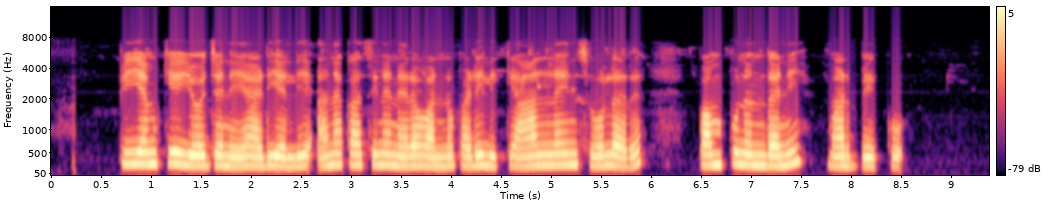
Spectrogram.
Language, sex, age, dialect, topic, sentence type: Kannada, female, 41-45, Coastal/Dakshin, agriculture, statement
